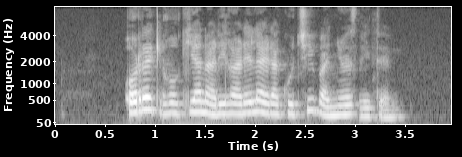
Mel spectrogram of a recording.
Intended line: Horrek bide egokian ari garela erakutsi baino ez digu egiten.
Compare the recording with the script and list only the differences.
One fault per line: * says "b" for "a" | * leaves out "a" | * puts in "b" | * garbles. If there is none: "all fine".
* leaves out "bide"
* leaves out "digu"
